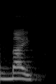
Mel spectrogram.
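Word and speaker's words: knife: obviously हमें पता है हम इसको नाइफ तो नहीं पढ़ते इसको हम पढ़ते है नाइफ जस्ट इसमें के लिखा जाता है क्योंकि ये इसकी कंप्लीट स्पेलिंग होती है इसके बाद जो तीसरा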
